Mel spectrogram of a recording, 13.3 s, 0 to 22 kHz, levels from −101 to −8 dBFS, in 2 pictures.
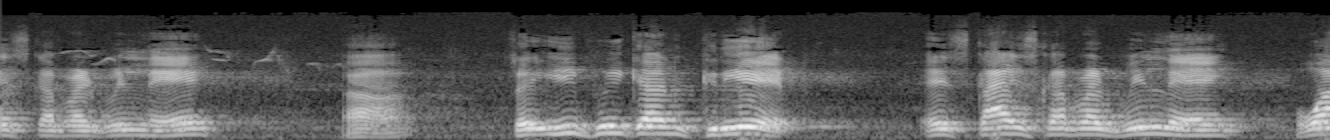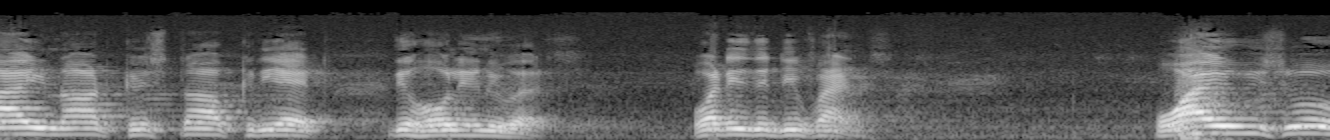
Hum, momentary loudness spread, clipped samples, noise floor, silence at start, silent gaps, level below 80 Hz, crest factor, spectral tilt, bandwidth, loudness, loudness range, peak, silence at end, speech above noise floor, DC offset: none; 12 LU; under 0.1%; -54 dBFS; 0 s; none; -56 dBFS; 18 dB; -5 dB/octave; 13.5 kHz; -24 LUFS; 3 LU; -6 dBFS; 0 s; 31 dB; under 0.1%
